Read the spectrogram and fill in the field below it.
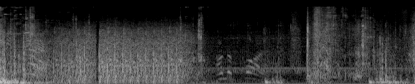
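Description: Rapid gunfire in the Warzone battle royale game, bursts of shots mixed with thuds, heard under and between excited voices talking.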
